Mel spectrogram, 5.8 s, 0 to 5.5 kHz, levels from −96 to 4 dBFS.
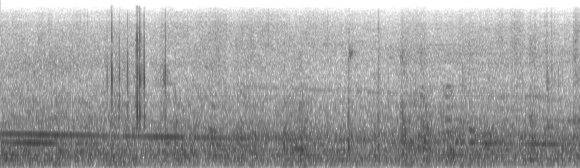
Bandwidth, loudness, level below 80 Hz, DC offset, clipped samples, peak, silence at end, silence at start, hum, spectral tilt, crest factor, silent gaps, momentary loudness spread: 5 kHz; -27 LUFS; -44 dBFS; under 0.1%; under 0.1%; -4 dBFS; 0 s; 0 s; none; -10.5 dB/octave; 22 dB; none; 5 LU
